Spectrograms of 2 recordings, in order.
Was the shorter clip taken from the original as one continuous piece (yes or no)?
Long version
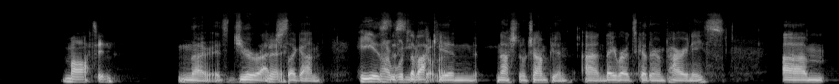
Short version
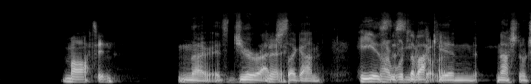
yes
